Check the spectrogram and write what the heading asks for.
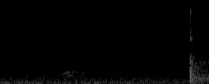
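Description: One sharp crack of a jai alai pelota striking hard near the end, over faint open-air background.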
